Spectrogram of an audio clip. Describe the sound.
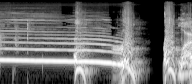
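A long, steady wolf howl drawn out over several seconds, then more howls overlap into a loud, wavering pack chorus that breaks off briefly and resumes.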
